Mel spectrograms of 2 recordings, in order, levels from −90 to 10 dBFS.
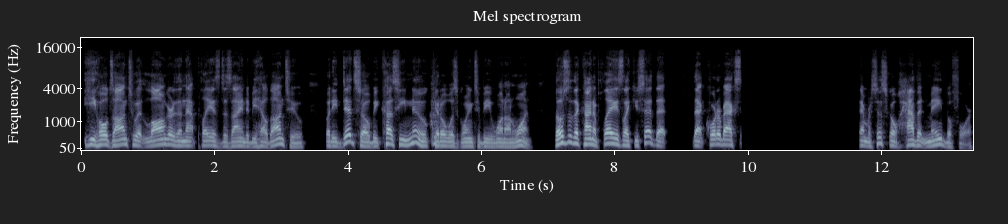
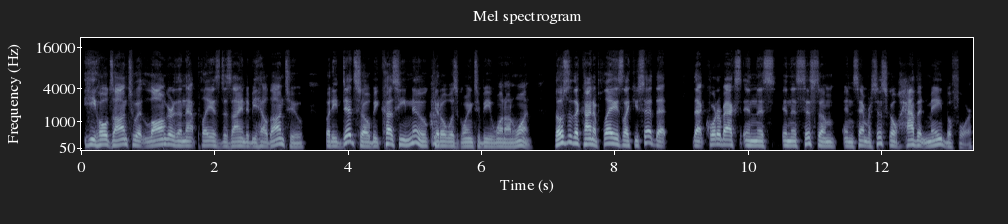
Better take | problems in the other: second | audio cutting out; at 10 s for 2 s

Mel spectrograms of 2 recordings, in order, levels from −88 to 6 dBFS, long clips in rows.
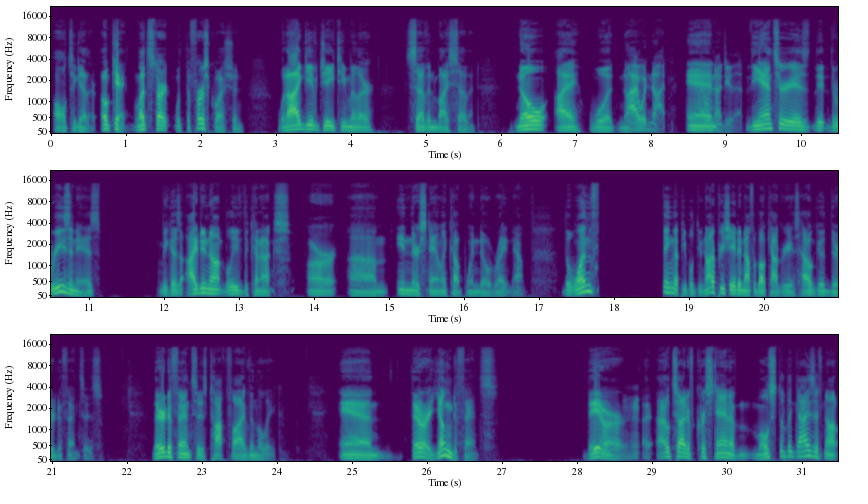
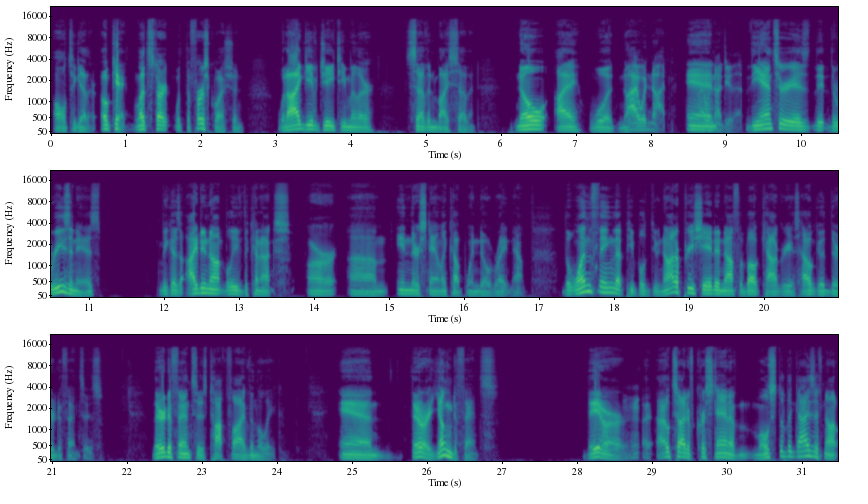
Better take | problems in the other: second | audio freezing; at 18 s for 1 s

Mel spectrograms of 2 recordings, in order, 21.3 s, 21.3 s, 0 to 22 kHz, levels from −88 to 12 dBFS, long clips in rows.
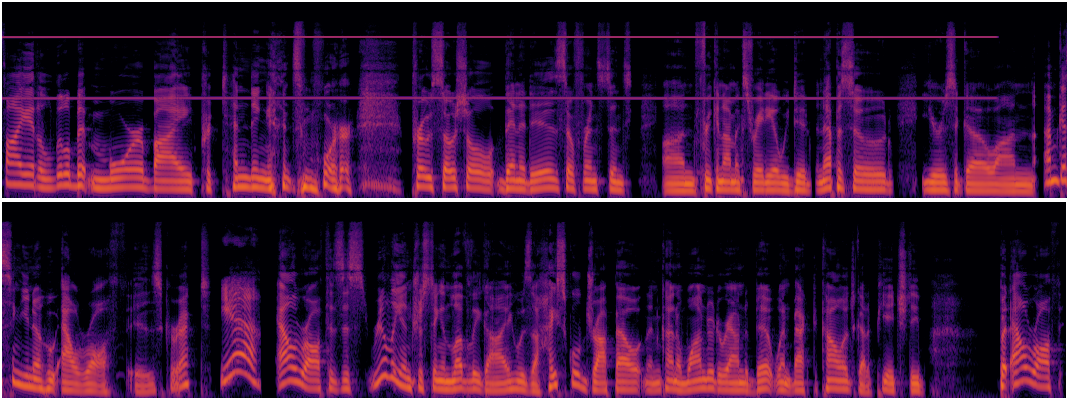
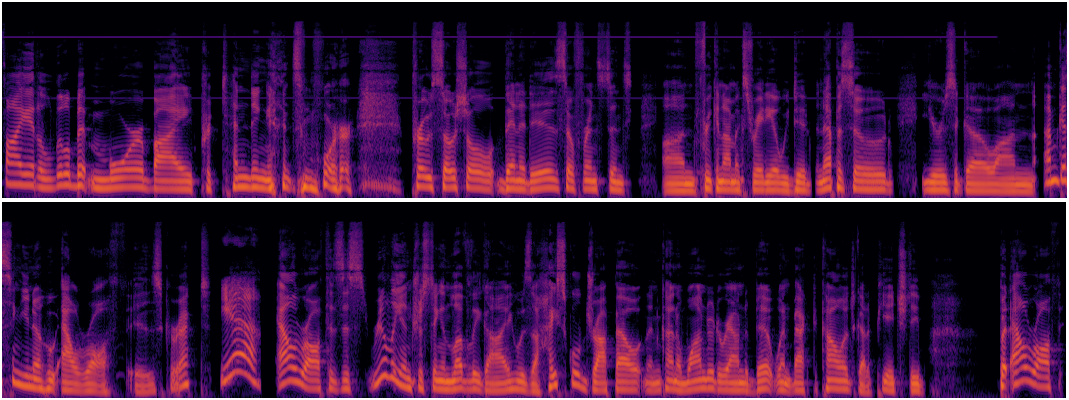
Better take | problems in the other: second | high-pitched whine; loud; until 10 s; 11.5 kHz, 9 dB below the speech; faint in the second

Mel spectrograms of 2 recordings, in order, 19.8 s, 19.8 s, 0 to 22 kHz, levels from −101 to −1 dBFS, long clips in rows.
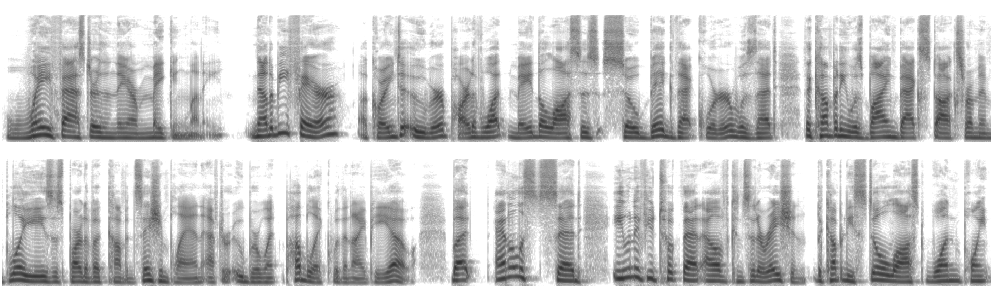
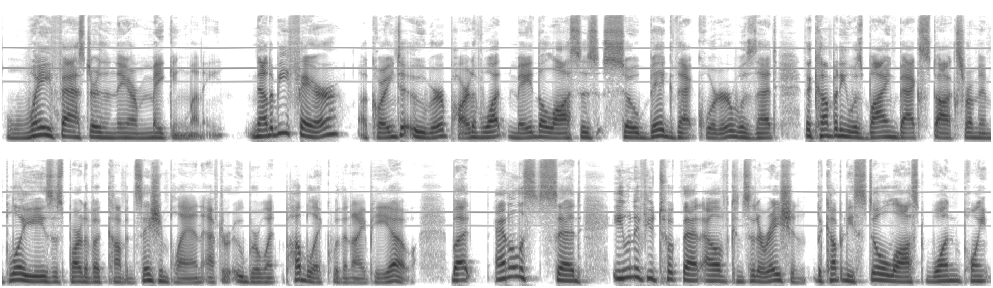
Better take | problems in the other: first | high-pitched whine; faint; throughout; 3 kHz, 25 dB below the speech

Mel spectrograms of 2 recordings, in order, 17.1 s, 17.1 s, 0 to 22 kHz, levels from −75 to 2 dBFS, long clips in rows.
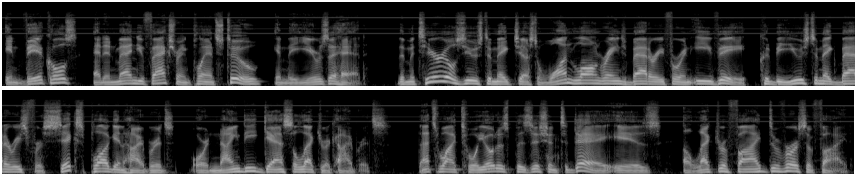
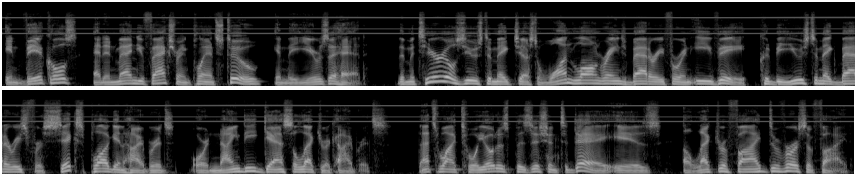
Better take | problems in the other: first | high-pitched whine; loud; throughout; 10 kHz, 9 dB below the speech; faint in the first

